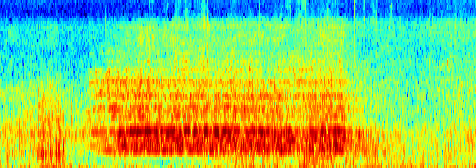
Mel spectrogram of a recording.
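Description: A train whistle blows one long blast of about four seconds, several notes sounding together as a chord, over the low rumble of the passing train.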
